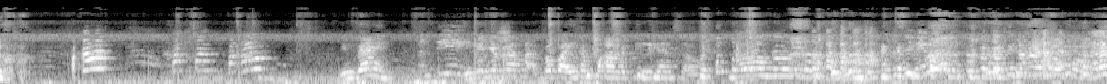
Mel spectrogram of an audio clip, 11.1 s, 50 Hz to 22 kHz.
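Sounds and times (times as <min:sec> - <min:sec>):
person laughing: 0:00.0 - 0:00.4
people talking: 0:00.0 - 0:11.0.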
